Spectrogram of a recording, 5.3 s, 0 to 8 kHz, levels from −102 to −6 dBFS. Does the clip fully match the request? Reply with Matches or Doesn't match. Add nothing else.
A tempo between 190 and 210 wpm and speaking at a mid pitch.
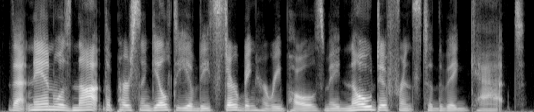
Matches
